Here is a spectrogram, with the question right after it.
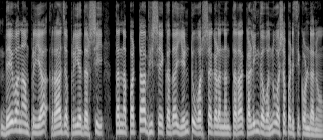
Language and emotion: Kannada, neutral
